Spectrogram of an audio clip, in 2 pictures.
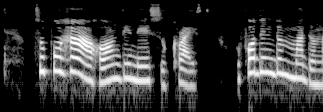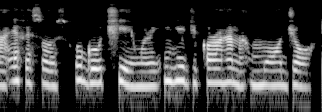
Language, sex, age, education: Igbo, female, 15-29, tertiary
